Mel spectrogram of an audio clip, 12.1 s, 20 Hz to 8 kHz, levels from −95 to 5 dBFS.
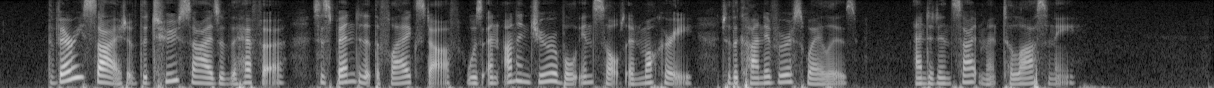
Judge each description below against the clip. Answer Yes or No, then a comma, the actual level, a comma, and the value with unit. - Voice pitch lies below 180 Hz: No, high, 205 Hz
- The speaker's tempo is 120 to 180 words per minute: Yes, average, 145 wpm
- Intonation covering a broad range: No, average, 3.7 semitones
